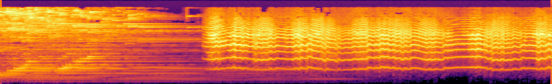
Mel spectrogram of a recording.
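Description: A descending tonal sweep gives way to a loud, high-pitched mosquito whine that drones steadily with a wavering pitch for several seconds, with no talking.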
